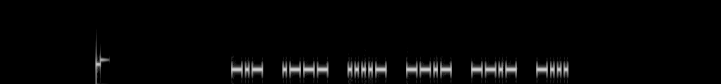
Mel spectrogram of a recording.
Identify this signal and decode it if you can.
Morse code, heard as a keyed tone, about 34 wpm, spaced as for 25 wpm, 700 Hz. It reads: KJ4QQB
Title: USA Call Signs - 6 Characters - 2x Character Spacing - 35wpm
